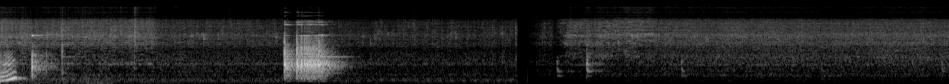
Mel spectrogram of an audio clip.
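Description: Curry leaves sizzling in hot ghee in a frying pan, with one short louder burst about three seconds in. The sound drops out for a moment a little past five seconds, then masala paste sizzles steadily in the ghee as it is stirred with a wooden spatula.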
